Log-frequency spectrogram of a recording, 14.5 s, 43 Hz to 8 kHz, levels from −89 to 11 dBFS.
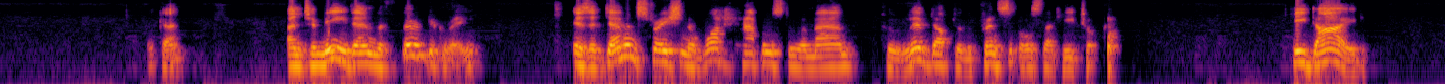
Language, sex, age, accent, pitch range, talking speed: English, male, 60-79, American, 135-190 Hz, 115 wpm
